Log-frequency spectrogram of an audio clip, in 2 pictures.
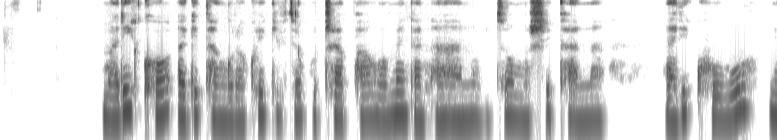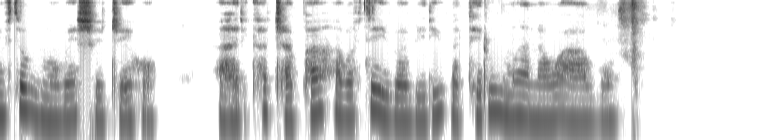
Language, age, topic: Rundi, 25-35, education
